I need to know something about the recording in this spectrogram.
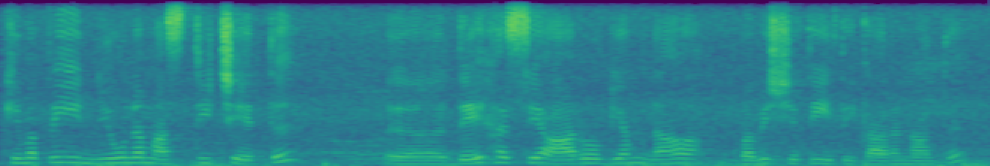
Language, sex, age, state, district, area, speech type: Sanskrit, female, 45-60, Tamil Nadu, Chennai, urban, spontaneous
